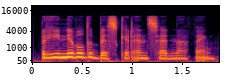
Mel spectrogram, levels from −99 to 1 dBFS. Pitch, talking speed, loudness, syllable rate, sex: 205 Hz, 255 wpm, -17 LUFS, 6.4 syllables/s, female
